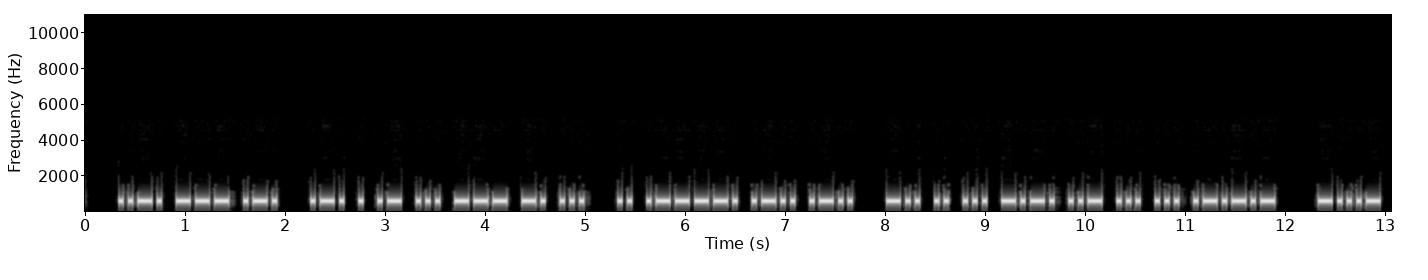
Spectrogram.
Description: Morse code, heard as a keyed tone, about 25 wpm, 600 Hz. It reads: FOR REASONS I'LL DISCUSS. <BT>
